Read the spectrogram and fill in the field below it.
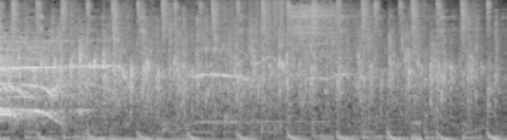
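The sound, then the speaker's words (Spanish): A live audience of guests from Villacuapa at a stop of the Token tour applauds steadily for several seconds, a dense wash of clapping with a few shouts and whistles rising above it, loud throughout. “Y tenemos a los mejores invitados de Villacuapa. ¡Un aplauso para ustedes!”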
